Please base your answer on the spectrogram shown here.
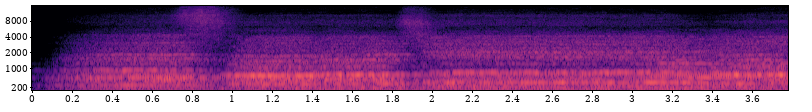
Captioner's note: crowd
